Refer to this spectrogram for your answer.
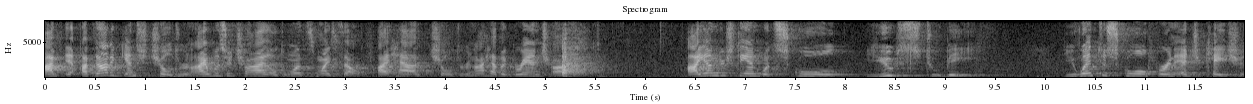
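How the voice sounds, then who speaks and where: At a moderate pace, a woman talks in a high pitch with lively intonation, and audible room echo can be heard. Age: 70s. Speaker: city council member. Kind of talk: council meeting debate speech. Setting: council chamber.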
